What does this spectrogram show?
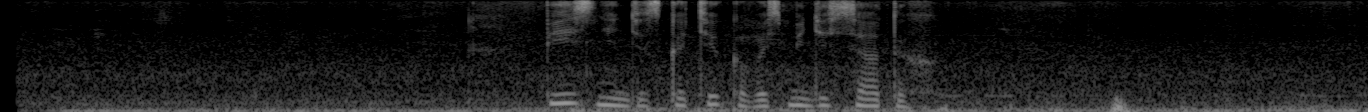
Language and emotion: Russian, neutral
